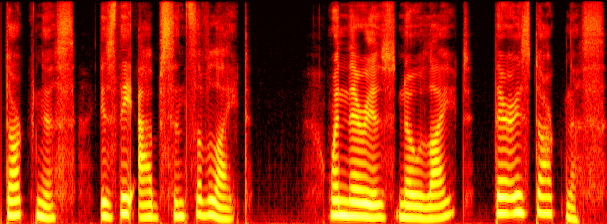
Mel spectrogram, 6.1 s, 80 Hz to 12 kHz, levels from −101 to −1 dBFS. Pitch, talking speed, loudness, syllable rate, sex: 200 Hz, 140 wpm, -18 LUFS, 4.4 syllables/s, female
